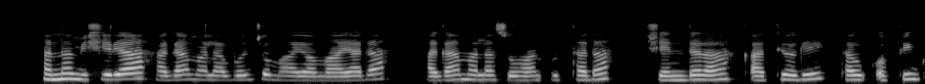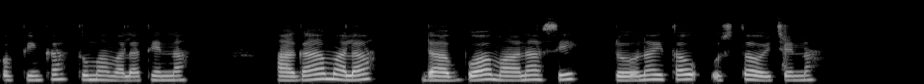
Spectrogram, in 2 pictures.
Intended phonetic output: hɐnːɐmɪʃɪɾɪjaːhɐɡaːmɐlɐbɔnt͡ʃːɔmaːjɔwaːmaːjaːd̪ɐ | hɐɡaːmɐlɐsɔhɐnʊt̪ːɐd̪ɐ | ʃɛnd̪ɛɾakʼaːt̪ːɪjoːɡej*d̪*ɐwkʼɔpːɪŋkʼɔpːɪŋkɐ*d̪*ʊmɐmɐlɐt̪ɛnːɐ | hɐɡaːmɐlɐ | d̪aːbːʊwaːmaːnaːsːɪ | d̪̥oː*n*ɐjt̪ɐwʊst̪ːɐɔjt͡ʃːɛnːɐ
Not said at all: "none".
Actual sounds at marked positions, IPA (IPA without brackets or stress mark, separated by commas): t̪, t̪, n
